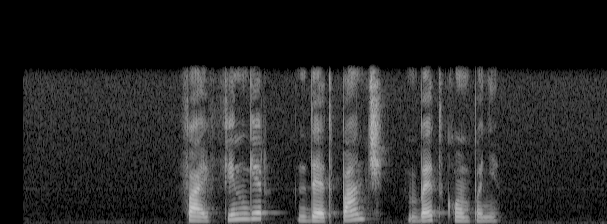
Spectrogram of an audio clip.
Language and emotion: Russian, neutral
